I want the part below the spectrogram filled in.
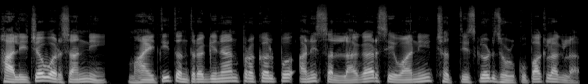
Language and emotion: Goan Konkani, neutral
